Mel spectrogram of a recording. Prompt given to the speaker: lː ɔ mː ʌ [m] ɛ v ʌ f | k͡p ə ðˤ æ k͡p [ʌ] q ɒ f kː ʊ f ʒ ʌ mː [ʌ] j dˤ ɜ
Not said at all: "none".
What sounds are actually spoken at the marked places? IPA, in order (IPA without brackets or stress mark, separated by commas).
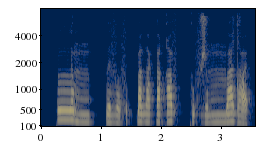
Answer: pː, ʌ, ɒ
